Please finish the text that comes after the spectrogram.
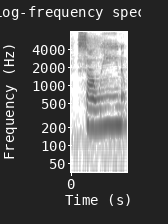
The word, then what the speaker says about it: Samhain: way it's actually SA saen or sin it's a Celtic word so it's not spelled it's not spelled it's not pronounced the way it is spelled and then we have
